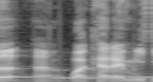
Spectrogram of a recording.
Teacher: wakarei which by the way is accented on the re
